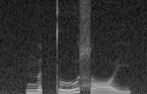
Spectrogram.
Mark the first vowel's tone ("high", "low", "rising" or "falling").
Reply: rising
